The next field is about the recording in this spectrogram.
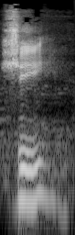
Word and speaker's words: ski: She? – That's the right way to pronounce S-K-I, George.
